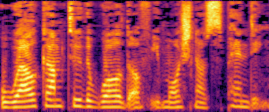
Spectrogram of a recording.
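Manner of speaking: plain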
